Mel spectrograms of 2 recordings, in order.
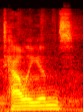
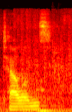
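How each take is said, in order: First: The word has an extra 'ee' sound, three syllables. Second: The word is said plainly with two syllables. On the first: The speaker calls it wrong. "Some people say Talions. I don't know why" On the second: The speaker calls it right. "It's Talons"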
